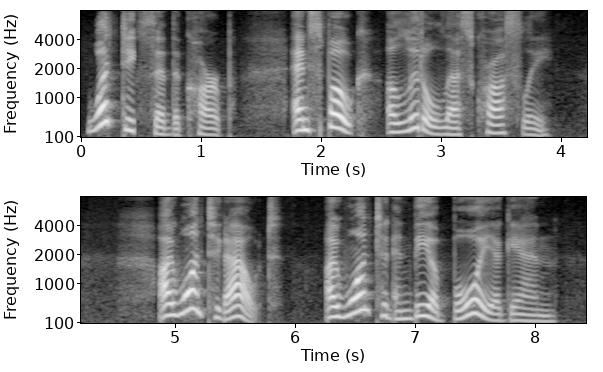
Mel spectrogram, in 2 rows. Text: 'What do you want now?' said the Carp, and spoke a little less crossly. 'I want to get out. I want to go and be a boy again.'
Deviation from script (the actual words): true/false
true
